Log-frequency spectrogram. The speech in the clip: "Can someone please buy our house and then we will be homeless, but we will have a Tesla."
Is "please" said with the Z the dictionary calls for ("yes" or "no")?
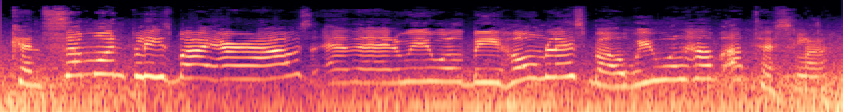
yes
